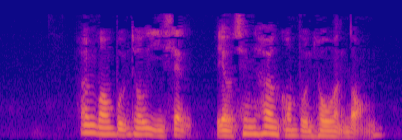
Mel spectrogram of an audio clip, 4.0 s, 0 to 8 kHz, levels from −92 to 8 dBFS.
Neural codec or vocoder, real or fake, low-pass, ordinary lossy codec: codec, 16 kHz, 0.8 kbps, ZipCodec; fake; 7.2 kHz; MP3, 24 kbps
